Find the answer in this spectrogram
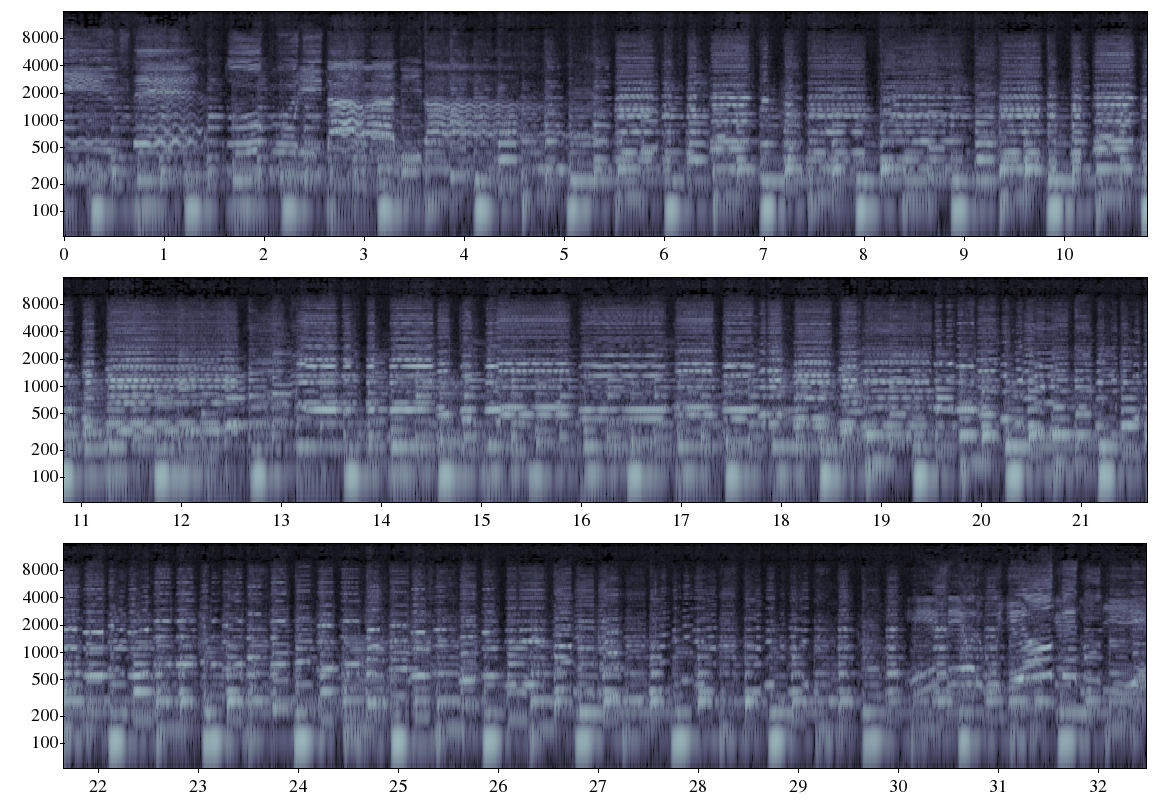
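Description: Norteño music, an instrumental passage: a button accordion plays the melody over a steady, evenly pulsing bass beat, with no singing.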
